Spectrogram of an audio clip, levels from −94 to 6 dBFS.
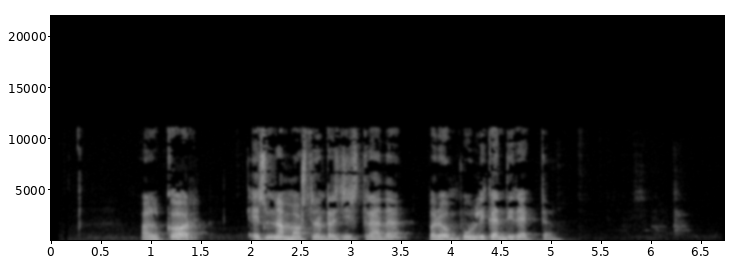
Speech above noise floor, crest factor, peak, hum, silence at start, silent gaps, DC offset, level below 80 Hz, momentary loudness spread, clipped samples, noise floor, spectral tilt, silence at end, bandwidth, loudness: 51 dB; 22 dB; -6 dBFS; none; 0.9 s; none; under 0.1%; -80 dBFS; 12 LU; under 0.1%; -77 dBFS; -4 dB/octave; 1.65 s; 11.5 kHz; -27 LUFS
